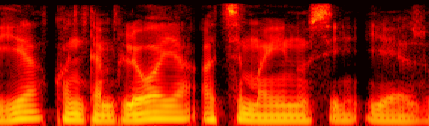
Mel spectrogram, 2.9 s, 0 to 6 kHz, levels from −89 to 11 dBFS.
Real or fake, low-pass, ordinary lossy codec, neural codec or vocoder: real; 5.4 kHz; MP3, 48 kbps; none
